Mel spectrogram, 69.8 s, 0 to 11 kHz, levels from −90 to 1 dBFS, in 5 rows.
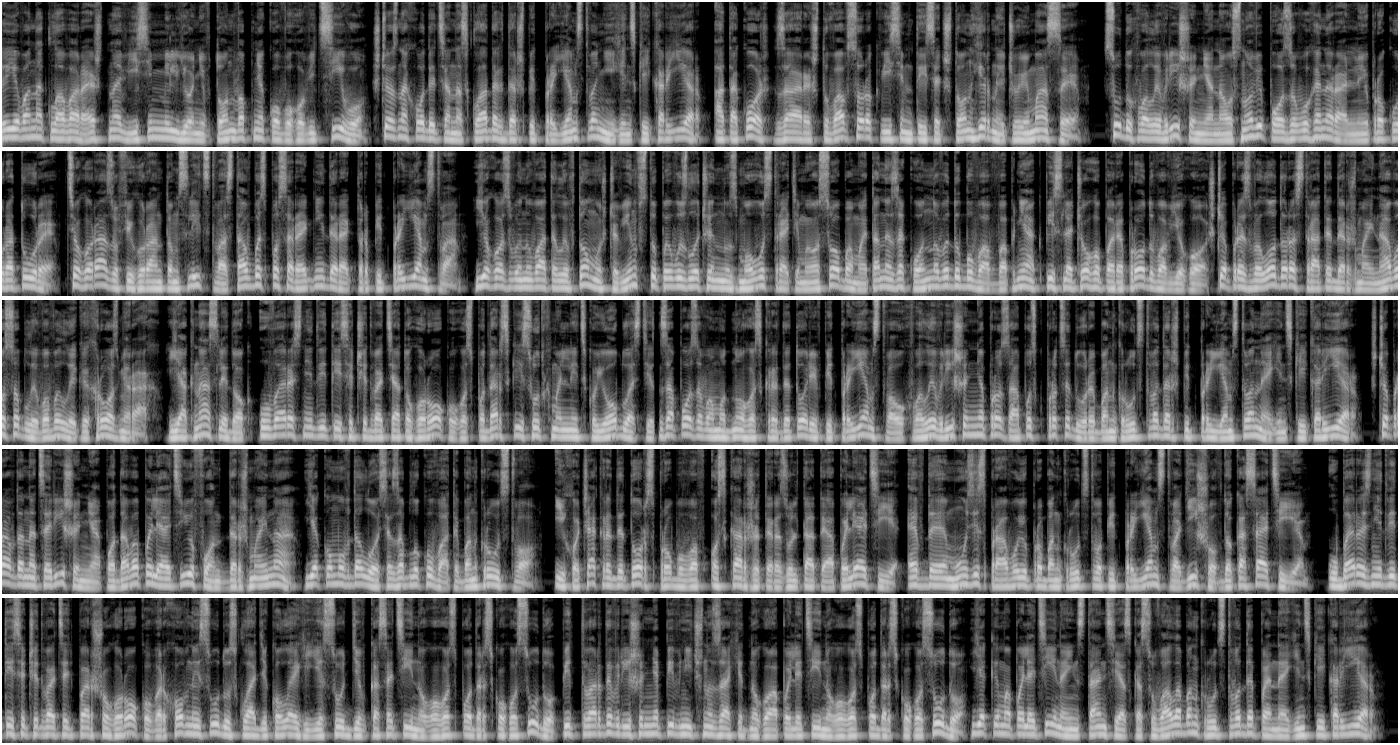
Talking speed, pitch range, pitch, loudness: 130 wpm, 115-145 Hz, 125 Hz, -21 LUFS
